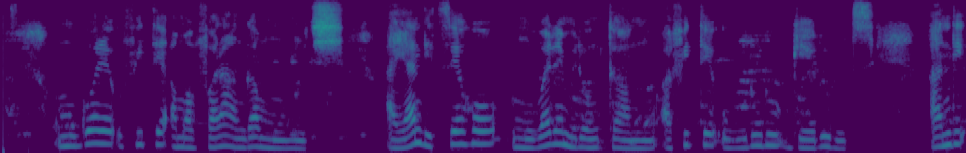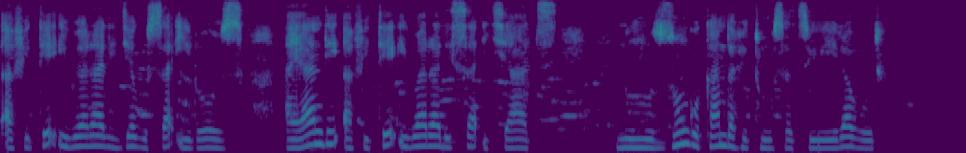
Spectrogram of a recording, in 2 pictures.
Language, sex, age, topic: Kinyarwanda, female, 18-24, finance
